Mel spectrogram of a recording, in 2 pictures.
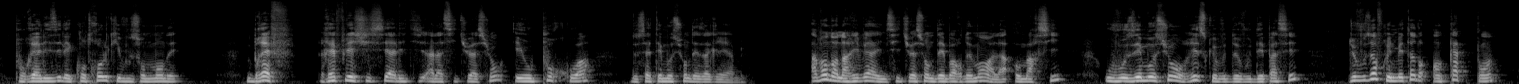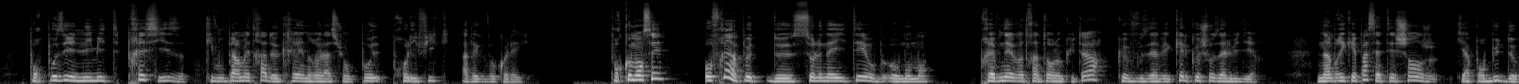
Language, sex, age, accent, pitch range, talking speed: French, male, 20-39, French, 135-175 Hz, 185 wpm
